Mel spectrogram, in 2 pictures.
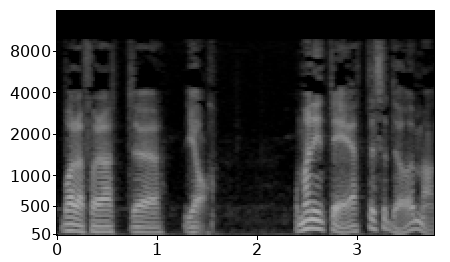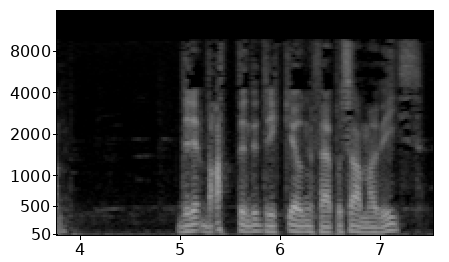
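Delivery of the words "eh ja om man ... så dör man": ordinary delivery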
